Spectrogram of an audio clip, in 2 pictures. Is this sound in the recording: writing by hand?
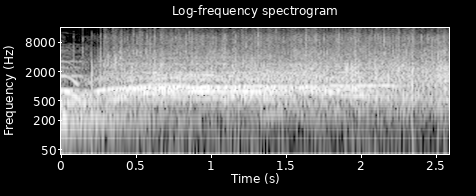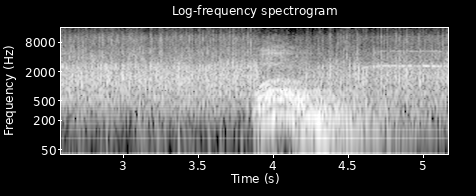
no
